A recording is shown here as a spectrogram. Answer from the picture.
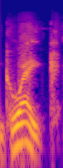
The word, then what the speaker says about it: Guake: G-U-A-K-E, Gwake, I think it's pronounced, isn't it? – Yeah.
